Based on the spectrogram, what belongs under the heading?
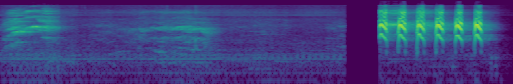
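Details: Blue ringneck parrot baby indoors: soft muffled chattering at first, then a clear run of six sharp squeaky squawks in quick, even succession.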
